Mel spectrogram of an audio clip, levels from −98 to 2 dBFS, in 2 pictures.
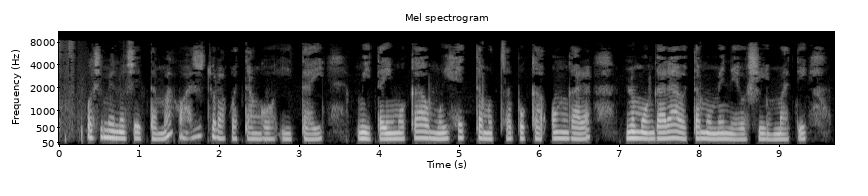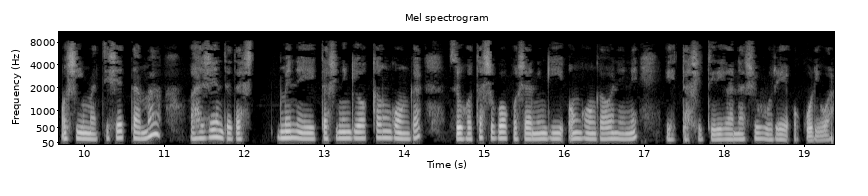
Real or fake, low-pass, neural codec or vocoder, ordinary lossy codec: real; 9.9 kHz; none; MP3, 32 kbps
